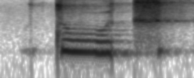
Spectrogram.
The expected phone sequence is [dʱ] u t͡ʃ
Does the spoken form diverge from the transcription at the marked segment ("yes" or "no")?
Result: yes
